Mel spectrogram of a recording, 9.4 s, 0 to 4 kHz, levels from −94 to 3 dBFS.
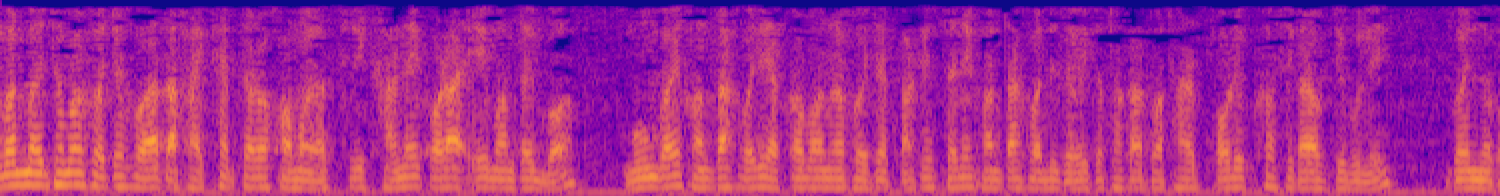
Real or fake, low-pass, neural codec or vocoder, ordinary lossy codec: fake; 3.6 kHz; codec, 16 kHz, 8 kbps, FreqCodec, smaller model; MP3, 16 kbps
